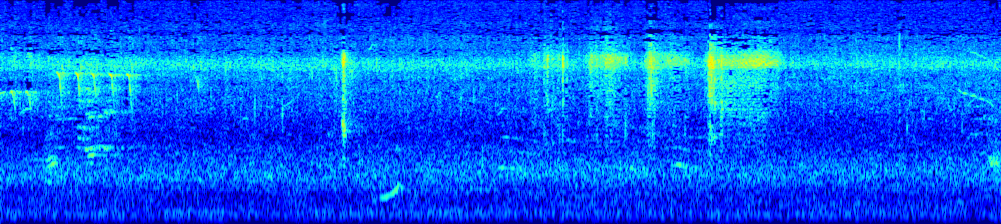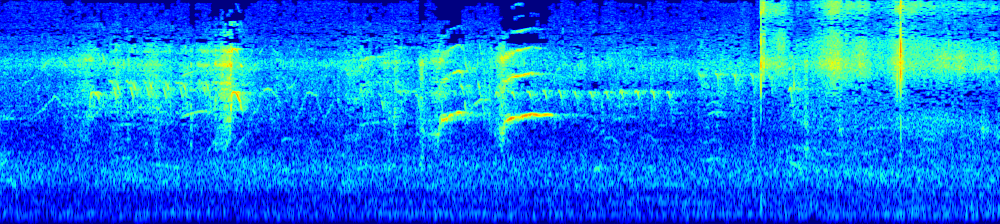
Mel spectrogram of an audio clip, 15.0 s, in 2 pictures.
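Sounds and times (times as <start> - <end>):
birds chirping and trilling: 0.0 - 1.6, 7.0 - 13.9
background hiss: 0.0 - 15.0.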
